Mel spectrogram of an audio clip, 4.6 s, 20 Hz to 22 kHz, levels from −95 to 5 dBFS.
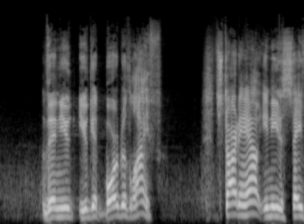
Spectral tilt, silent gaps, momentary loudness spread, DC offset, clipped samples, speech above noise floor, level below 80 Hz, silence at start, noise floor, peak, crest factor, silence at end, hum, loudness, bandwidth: -3 dB/octave; none; 11 LU; under 0.1%; under 0.1%; 42 dB; -72 dBFS; 0.65 s; -61 dBFS; -4 dBFS; 16 dB; 0 s; none; -19 LUFS; 14 kHz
